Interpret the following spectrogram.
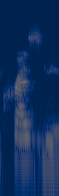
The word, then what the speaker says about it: Kresge: and arts organizations he was also named 2020 kresge artist fellow i hope i pronounced that correctly um so without further ado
